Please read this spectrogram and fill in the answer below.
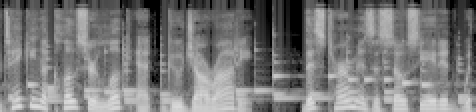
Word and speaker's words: Gujarati: Pronounce Gujarati as dirty. The stress is typically on the second syllable, jar.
